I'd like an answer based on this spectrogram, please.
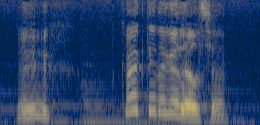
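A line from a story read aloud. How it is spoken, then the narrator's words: Exclamation. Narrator (Russian): воскликнул Хань Гуан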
